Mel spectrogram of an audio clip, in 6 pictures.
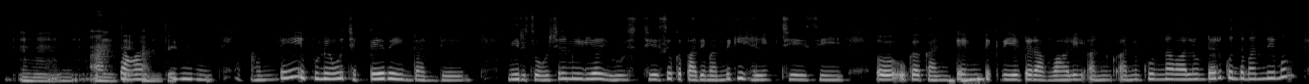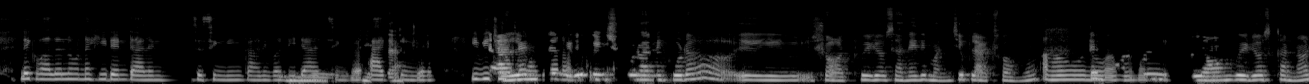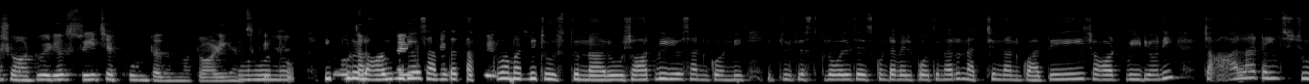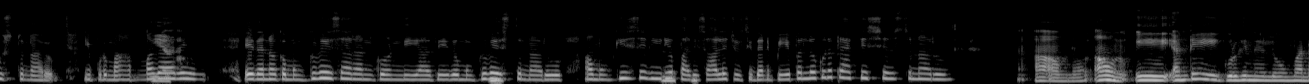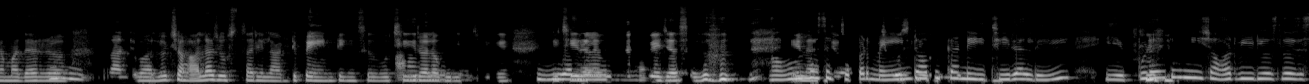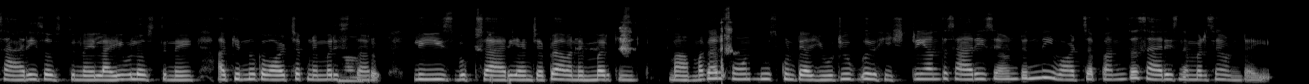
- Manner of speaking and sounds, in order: other background noise; in English: "సోషల్ మీడియా యూజ్"; in English: "హెల్ప్"; in English: "కంటెంట్"; in English: "లైక్"; in English: "హిడెన్ టాలెంట్స్ సింగింగ్"; in English: "డాన్సింగ్, యాక్టింగ్"; in English: "ఎగ్జాక్ట్‌లీ. టాలెంట్"; in English: "షార్ట్ వీడియోస్"; in English: "నార్మల్ లాంగ్ వీడియోస్"; in English: "షార్ట్ వీడియోస్ రీచ్"; in English: "ఆడియన్స్‌కి. సో"; in English: "లాంగ్ వీడియోస్"; in English: "ఫేమస్"; in English: "షార్ట్ వీడియోస్"; in English: "స్క్రోల్"; in English: "షార్ట్"; in English: "టైమ్స్"; in English: "ప్రాక్టీస్"; tapping; in English: "మదర్"; in English: "మేయిన్‌గా"; in English: "బిసినెస్ పేజెస్"; in English: "మెయిన్ టాపిక్"; chuckle; in English: "షార్ట్ వీడియోస్‌లో సారీస్"; unintelligible speech; in English: "లైవ్‌లోస్తున్నాయి"; in English: "వాట్సాప్ నెంబర్"; in English: "ప్లీజ్ బుక్ సారీ"; in English: "నెంబర్‌కి"; in English: "యూట్యూబ్ హిస్టరీ"; in English: "వాట్సాప్"; in English: "సారీస్"
- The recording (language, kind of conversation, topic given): Telugu, podcast, షార్ట్ వీడియోలు చూడటం వల్ల మీరు ప్రపంచాన్ని చూసే తీరులో మార్పు వచ్చిందా?
- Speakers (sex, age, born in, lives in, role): female, 20-24, India, India, guest; female, 30-34, India, India, host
